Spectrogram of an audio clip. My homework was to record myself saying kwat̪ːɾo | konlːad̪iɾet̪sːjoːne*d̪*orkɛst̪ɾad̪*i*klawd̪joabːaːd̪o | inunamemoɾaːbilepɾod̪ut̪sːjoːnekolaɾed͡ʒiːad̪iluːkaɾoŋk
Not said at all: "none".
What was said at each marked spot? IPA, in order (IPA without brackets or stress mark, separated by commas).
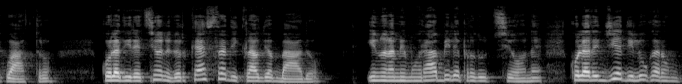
d̪, i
